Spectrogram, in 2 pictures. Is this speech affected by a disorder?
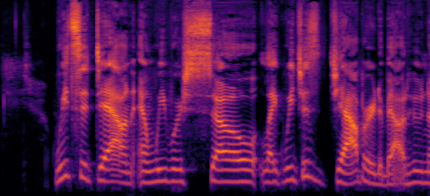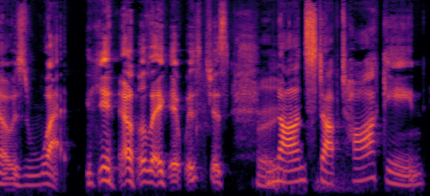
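No.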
